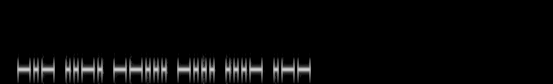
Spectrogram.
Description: Morse code, heard as a keyed tone, about 29 wpm, 700 Hz. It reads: KF7BVW
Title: USA Call Signs - 6 Characters - Repeated 3x - 30wpm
